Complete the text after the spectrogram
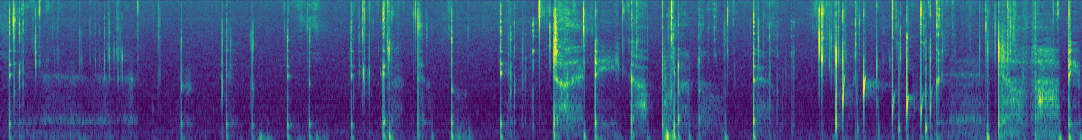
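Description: A young woman whispers softly into a close microphone.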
